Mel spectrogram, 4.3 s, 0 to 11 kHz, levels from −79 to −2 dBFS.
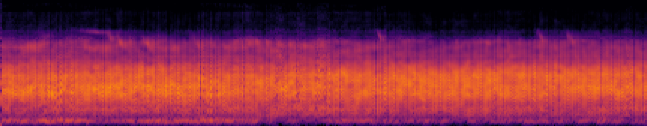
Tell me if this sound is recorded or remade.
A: remade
